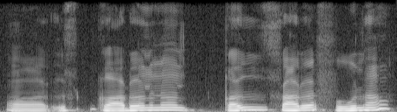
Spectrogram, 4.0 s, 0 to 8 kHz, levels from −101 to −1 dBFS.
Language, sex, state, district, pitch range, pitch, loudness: Hindi, male, Bihar, Patna, 135-175 Hz, 155 Hz, -14 LUFS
